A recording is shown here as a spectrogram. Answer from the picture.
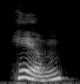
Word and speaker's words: hymn: damnation again it became part of the next syllable so we're gonna say it him him but a hymnist right a hymnist so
